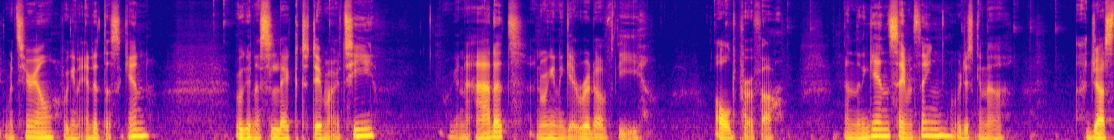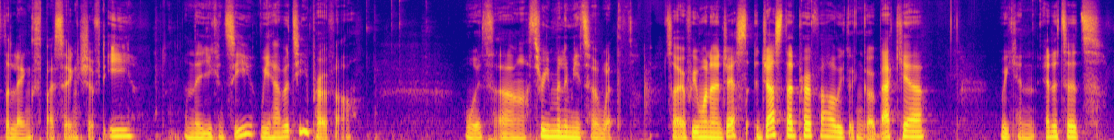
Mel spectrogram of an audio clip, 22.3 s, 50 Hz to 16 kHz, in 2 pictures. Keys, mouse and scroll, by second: 0.6 click, 1.3-2.0 scroll down 1, 2.0-3.2 drag, 2.0-3.2 scroll down 1, 4.7 click, 7.0 click, 7.7 middle click, 8.3 shift+right click, 9.1-9.5 middle drag, 9.7 shift+middle drag, 10.2 middle click, 12.1 shift+e, 12.6 scroll down 1, 12.7-13.1 middle drag, 13.6 click, 13.9 scroll up 3, 14.3-14.7 shift+middle drag, 15.0 click, 15.3 middle click, 19.0 click, 20.2 scroll down 2, 21.3 click, 21.8 scroll down 2.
